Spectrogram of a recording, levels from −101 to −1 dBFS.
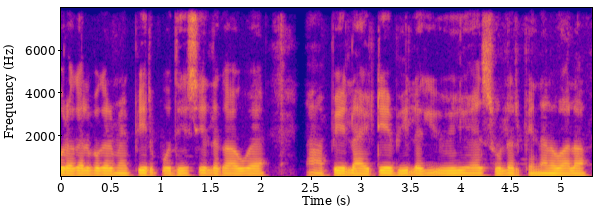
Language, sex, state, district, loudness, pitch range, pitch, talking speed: Hindi, male, Jharkhand, Deoghar, -16 LUFS, 115-120 Hz, 115 Hz, 215 wpm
